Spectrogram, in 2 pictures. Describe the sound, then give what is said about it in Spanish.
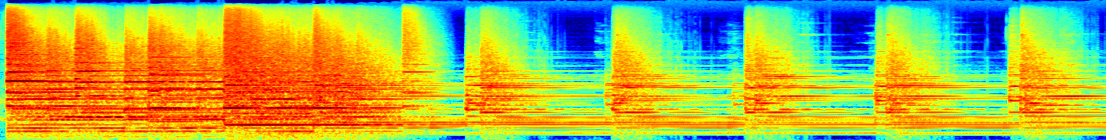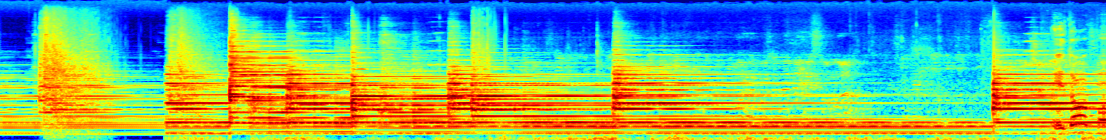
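A church bell is struck with sharp, strong strokes. Many loud, evenly spaced clangs follow one another, each with a long ringing tone, and a dense sustained ringing carries on to the end. “Campane hanno due cose basiche. Il golpe secco è questo, forte.”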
